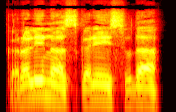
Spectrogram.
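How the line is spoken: Loud call. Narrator (Russian): громко позвал

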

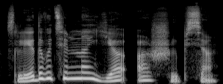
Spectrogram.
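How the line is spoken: Dry. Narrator (Russian): сухо произнес Таратар

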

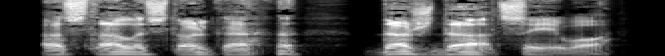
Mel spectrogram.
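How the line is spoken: Snort. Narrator (Russian): хмыкнул бородатый оператор

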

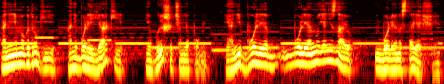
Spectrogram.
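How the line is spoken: Soft. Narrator (Russian): мягко сказал лорд Дигори

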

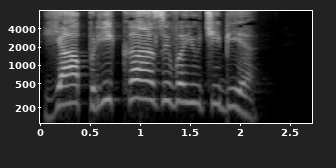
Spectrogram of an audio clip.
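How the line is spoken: Desperate yell. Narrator (Russian): так как старик колебался, он отчаянно завопил

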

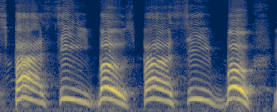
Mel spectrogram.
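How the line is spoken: Shouted together. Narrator (Russian): мы закричали

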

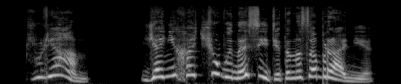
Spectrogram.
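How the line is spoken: Shouting. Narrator (Russian): крикнула Элизабет

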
